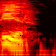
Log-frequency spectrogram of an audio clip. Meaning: feast, banquet
- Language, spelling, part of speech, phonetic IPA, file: Russian, пир, noun, [pʲir], Ru-пир.ogg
